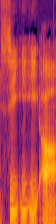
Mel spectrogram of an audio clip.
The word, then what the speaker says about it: Ceer: EV Drive systems to ceer in Saudi Arabia probably pronounced C the South Korean company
